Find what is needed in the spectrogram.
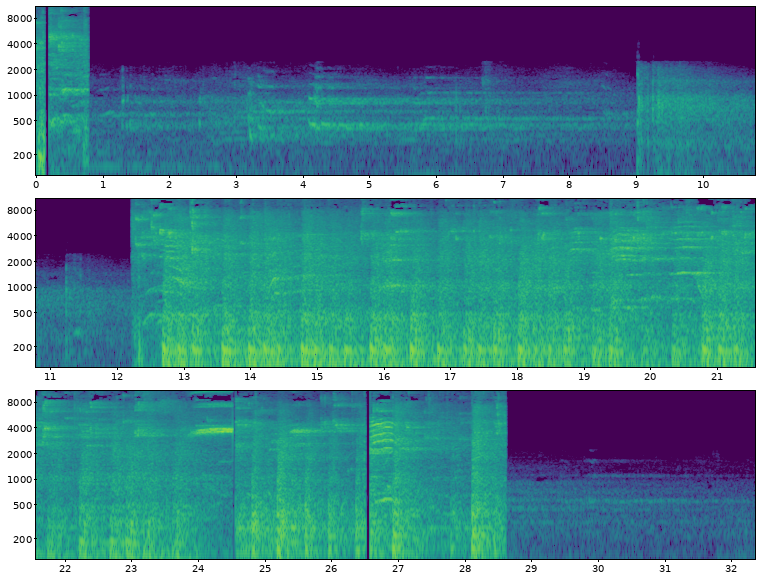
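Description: Handball game sounds: the ball bouncing and women players calling out, echoing around a large sports hall. The sound is muffled and faint for the first ten seconds or so, then loud and full from about twelve seconds in until shortly before the end.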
